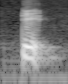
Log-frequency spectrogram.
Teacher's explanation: It's not an English T or an English D, but the foreign sounding plain T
